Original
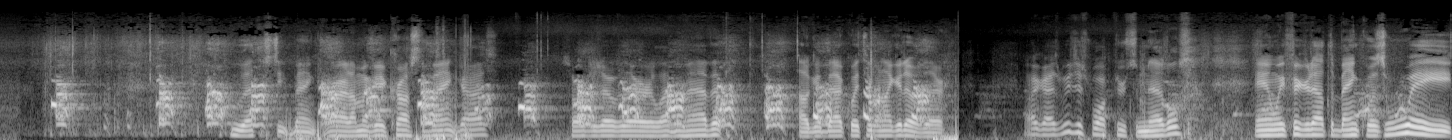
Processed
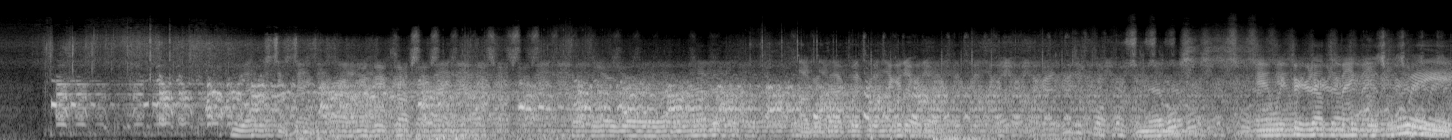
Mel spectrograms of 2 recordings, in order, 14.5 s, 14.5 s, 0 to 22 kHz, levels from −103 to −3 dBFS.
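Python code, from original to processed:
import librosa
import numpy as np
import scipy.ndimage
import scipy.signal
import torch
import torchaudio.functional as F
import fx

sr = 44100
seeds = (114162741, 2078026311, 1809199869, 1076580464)

y = fx.reverse_delay_fb(x, sr, ms=504, feedback_pct=78, wet_db=-7.5)
y = fx.env_lowpass_down(y, sr, base_hz=1900.0, full_db=-15.5)
y = fx.echo_feedback(y, sr, ms=195, feedback_pct=38, wet_db=-5)
y = y * 10.0 ** (-6.5 / 20.0)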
